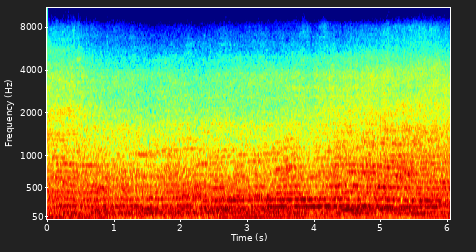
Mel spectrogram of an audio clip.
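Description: Bristol Maxie 400 scooter's engine running steadily as it rolls along at low speed, an even drone.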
